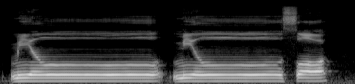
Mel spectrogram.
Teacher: Bunyi nunnya kita samarkan. Nah, kemudian kita dengungkan.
